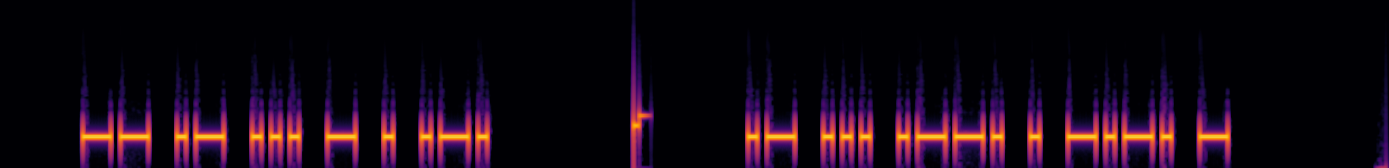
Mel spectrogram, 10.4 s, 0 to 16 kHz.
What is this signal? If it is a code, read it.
Morse code, heard as a keyed tone, about 17 wpm, 700 Hz. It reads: MASTER ASPECT
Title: Sentences from Top 1300 Words - New Word Drill Alt - 17wpm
